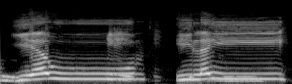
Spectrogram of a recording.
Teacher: Kalau wau sukun mengarahnya ke bunyi vokal u. · U dan i-nya harus dibaca panjang. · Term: madlin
